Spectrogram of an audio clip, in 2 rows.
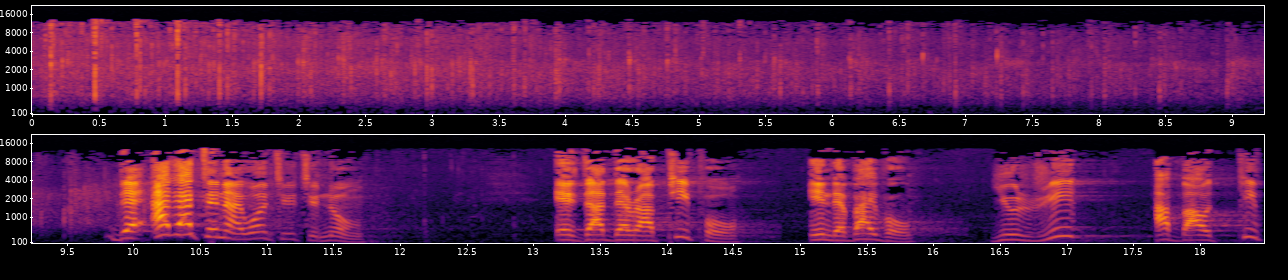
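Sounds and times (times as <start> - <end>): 
audience clapping: 0.0 - 10.7
speech: 9.9 - 11.8, 13.2 - 18.4.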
